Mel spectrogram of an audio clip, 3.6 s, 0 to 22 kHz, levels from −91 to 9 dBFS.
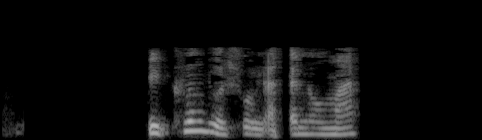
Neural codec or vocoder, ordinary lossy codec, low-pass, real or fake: codec, 24 kHz, 1 kbps, SNAC; MP3, 24 kbps; 5.4 kHz; fake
